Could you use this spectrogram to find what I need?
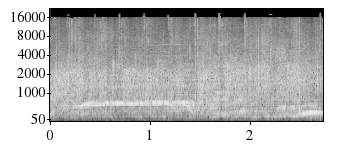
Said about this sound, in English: Do you want to give a round of applause?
